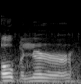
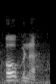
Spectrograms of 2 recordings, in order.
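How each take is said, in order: First: "opener" with a heavy, drawn-out r at the end; pronounced final r. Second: "opener" ending in an open "ah", no r; Boston dropped r. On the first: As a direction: overdo the last r in "opener", like "open-errr". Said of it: "Instead of opener". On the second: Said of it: "we say opener". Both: Shown as a demonstration.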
